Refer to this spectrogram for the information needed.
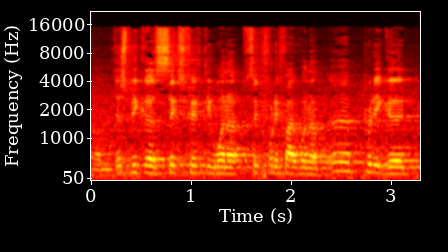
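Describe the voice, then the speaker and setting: Audible room echo and noticeable background noise surround a man speaking at a fairly high pitch with ordinary pitch variation. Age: 30s. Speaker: strongman athlete and gym owner. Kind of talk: casual vlog monologue. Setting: warehouse gym. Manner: loud.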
